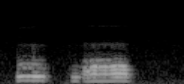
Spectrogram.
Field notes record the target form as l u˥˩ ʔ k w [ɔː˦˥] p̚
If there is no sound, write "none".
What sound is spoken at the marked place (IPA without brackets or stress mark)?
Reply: ɔː˦˥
